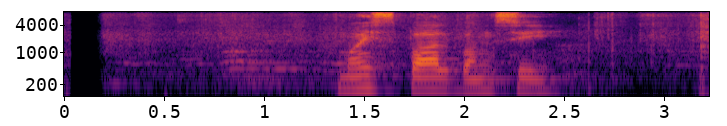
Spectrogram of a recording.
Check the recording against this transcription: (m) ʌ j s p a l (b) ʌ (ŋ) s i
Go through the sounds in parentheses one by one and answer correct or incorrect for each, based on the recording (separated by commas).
correct, correct, correct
